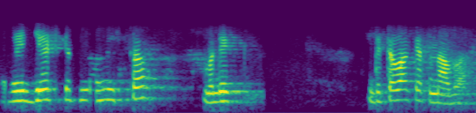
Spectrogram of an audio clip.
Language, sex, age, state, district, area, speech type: Hindi, female, 60+, Uttar Pradesh, Ayodhya, rural, conversation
